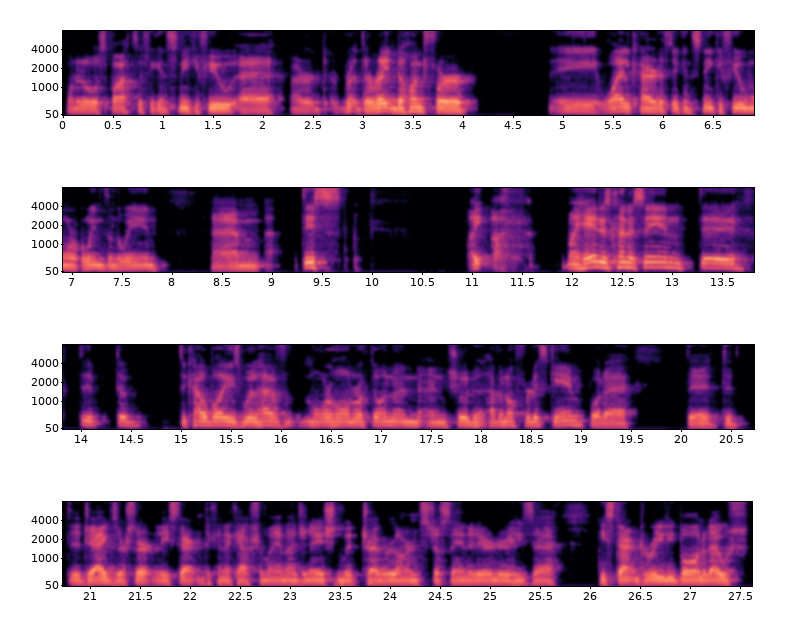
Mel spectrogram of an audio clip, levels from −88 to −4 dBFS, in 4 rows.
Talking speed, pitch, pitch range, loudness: 200 wpm, 125 Hz, 110-140 Hz, -27 LUFS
